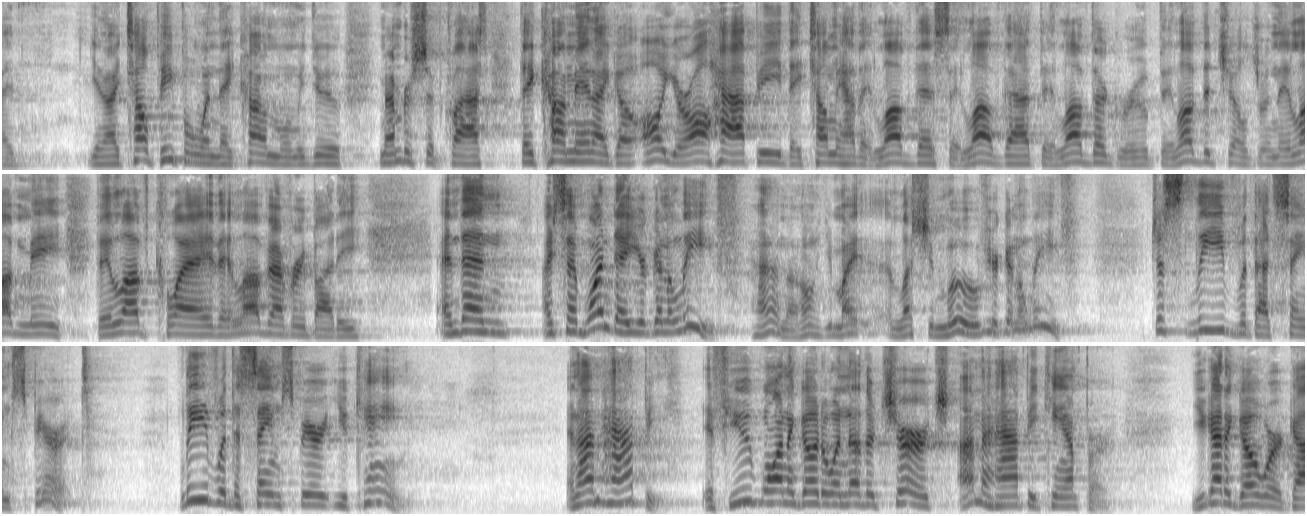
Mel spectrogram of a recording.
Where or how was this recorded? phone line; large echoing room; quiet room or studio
large echoing room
